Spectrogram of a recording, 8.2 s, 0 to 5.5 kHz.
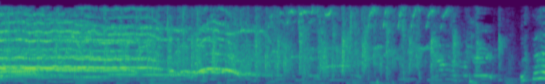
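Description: A crowd cheers and whoops with many high-pitched voices shouting at once, then steady, scattered applause with a few lingering shouts: an ovation for 30 years of Altrote at Foro Cultural Altrote, Héroes de Chapultepec 217, Barrio del Encino.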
